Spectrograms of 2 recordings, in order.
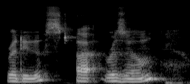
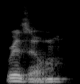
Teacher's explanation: they have a reduced vowel, which can either sound like the schwa, reduced, resume, or the I, resume.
